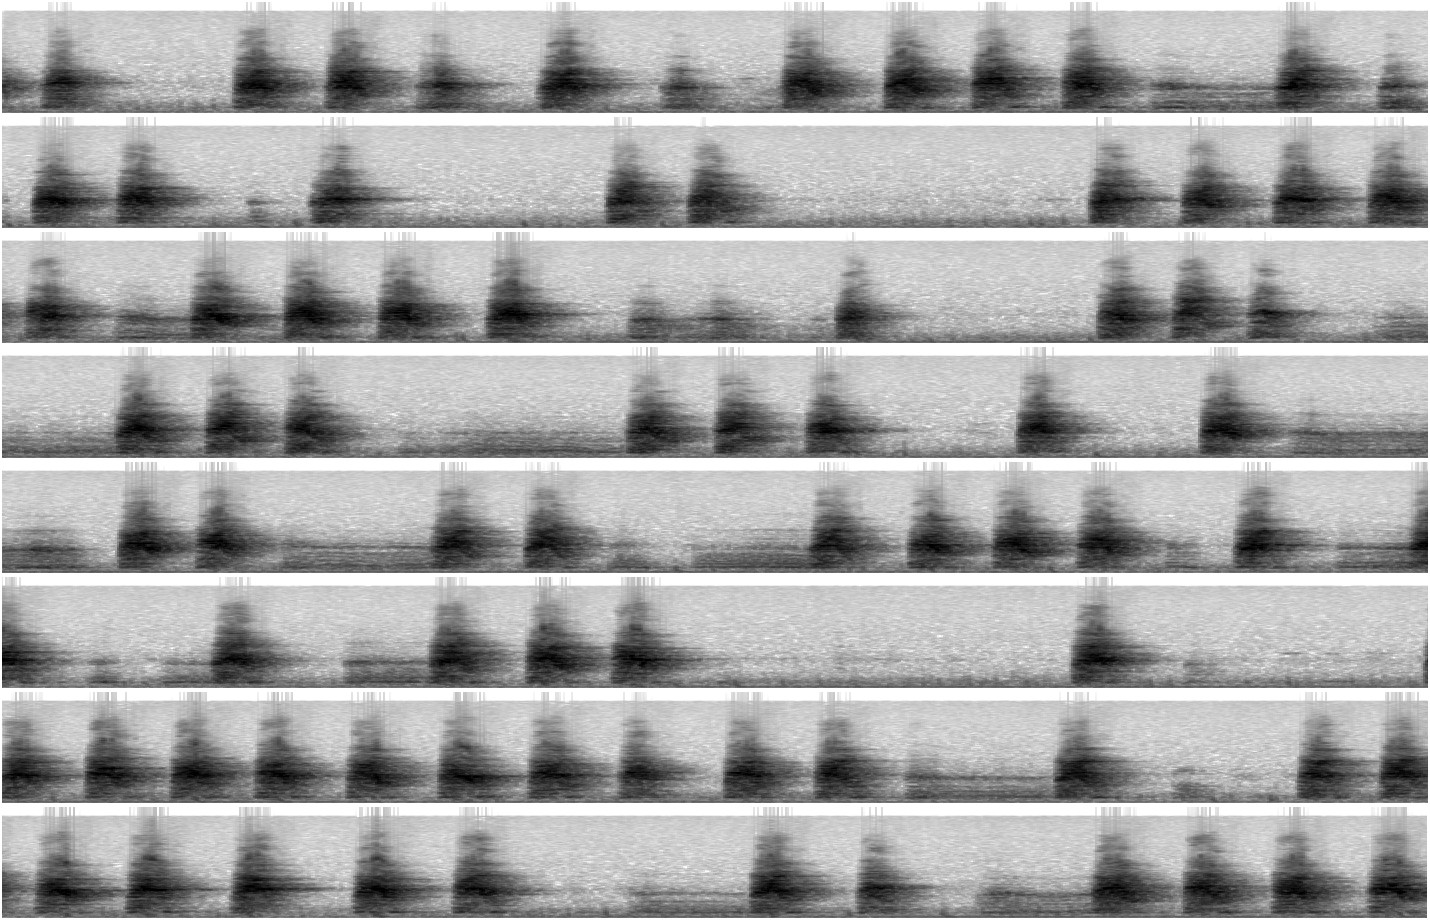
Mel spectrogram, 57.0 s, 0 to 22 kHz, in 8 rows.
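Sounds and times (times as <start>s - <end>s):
small dog yapping: 1.2s - 5.7s, 6.4s - 8.0s, 10.2s - 10.9s, 12.6s - 17.1s, 18.4s - 18.7s, 19.8s - 20.8s, 22.0s - 23.2s, 24.5s - 25.8s, 26.5s - 27.8s, 29.1s - 29.8s, 30.7s - 31.5s, 32.6s - 35.0s, 35.6s - 35.9s, 37.8s - 39.1s, 41.0s - 41.4s, 42.8s - 47.2s, 49.3s - 52.6s, 53.7s - 54.5s, 55.4s - 57.0s.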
